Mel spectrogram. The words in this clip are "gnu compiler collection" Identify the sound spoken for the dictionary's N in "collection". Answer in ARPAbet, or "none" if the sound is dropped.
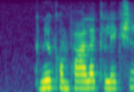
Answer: none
